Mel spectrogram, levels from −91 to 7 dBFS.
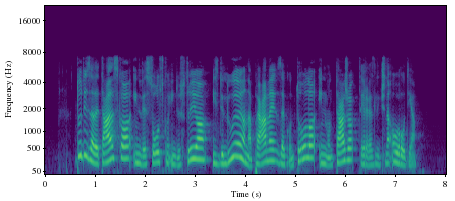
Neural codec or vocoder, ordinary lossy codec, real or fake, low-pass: codec, 16 kHz, 4 kbps, X-Codec, WavLM features, trained on Multilingual LibriSpeech; none; fake; 7.2 kHz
